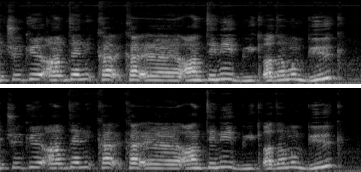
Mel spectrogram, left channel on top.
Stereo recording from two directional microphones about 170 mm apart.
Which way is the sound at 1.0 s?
30° right (ahead or behind).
